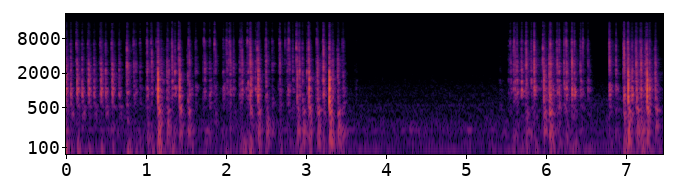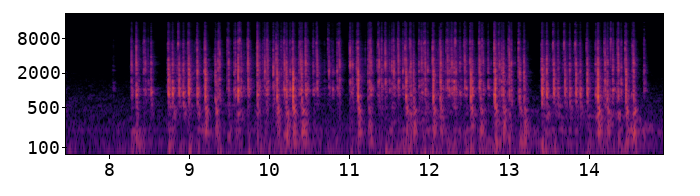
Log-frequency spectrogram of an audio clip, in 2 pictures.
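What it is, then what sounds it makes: Plastic mechanical keyboard. Fingertips fast-type on a black plastic mechanical keyboard with clicky switches, producing dense bursts of sharp, bright clacks with very little low end. The typing stops for about two seconds near the 3.5-second mark, resumes in short bursts with brief pauses, then runs almost continuously to the end.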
